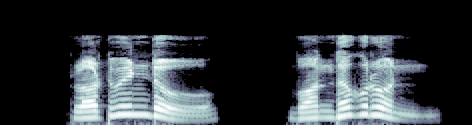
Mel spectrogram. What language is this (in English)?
Bangla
